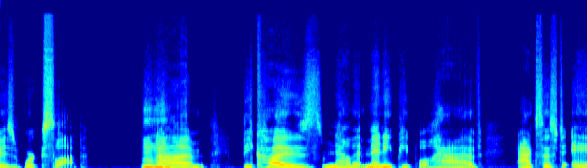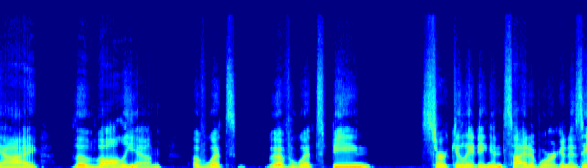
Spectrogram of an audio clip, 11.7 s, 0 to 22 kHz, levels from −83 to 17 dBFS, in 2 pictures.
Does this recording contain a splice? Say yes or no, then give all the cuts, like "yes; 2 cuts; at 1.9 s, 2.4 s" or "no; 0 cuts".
yes; 1 cut; at 3.1 s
